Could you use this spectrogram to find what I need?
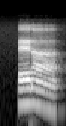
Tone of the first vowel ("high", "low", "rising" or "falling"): high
